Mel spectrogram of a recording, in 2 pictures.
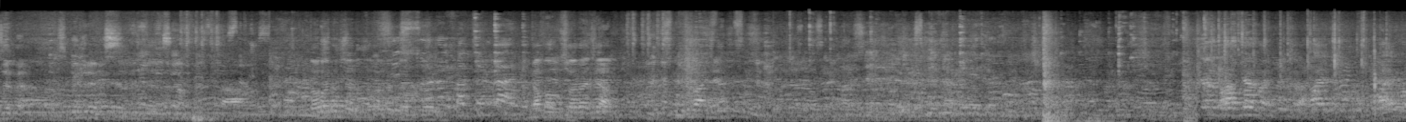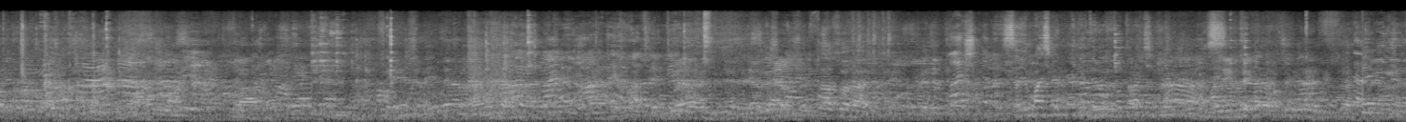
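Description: Cutlery and dishes clink on tables.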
